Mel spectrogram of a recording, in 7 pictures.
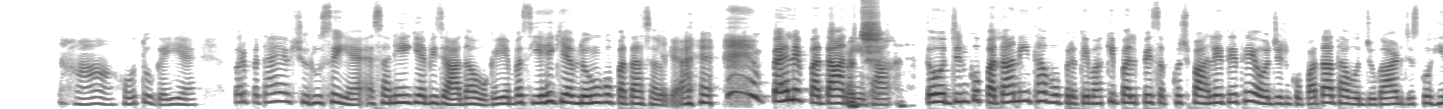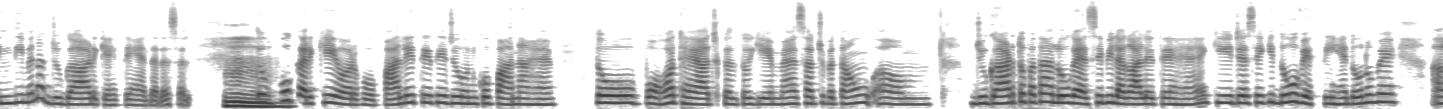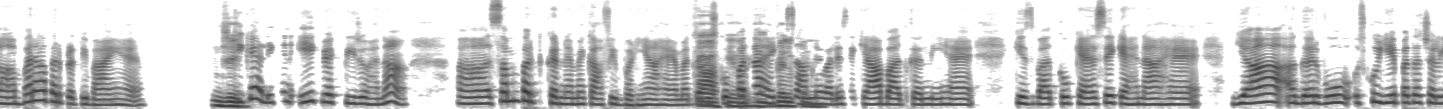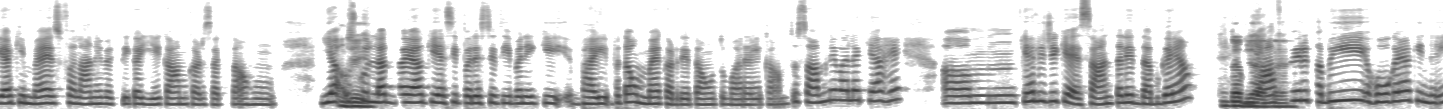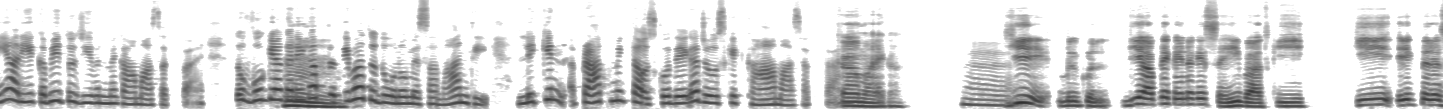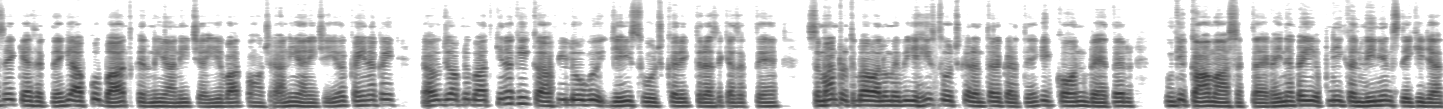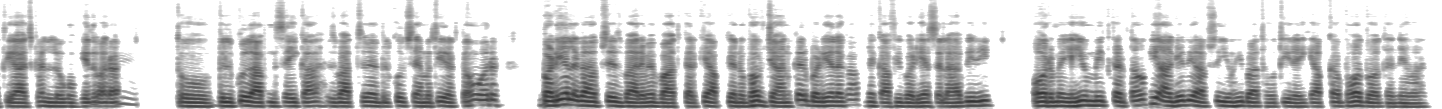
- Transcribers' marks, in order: laughing while speaking: "पता चल गया है पहले"; in English: "कन्वीनियंस"
- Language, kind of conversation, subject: Hindi, podcast, करियर बदलने के लिए नेटवर्किंग कितनी महत्वपूर्ण होती है और इसके व्यावहारिक सुझाव क्या हैं?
